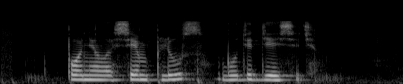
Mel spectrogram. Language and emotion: Russian, neutral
